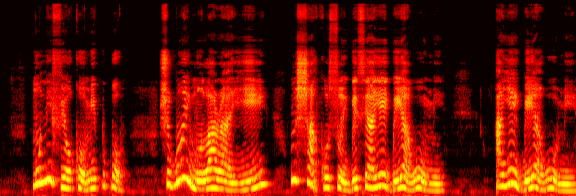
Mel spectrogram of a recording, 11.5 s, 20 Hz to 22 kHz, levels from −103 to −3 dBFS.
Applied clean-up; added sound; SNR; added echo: none; none; none; reverberation time 0.2 s.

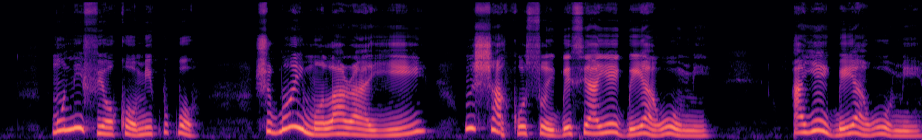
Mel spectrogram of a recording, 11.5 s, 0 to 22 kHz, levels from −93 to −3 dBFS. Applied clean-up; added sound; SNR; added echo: none; none; none; none.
